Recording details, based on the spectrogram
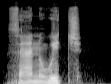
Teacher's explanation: सैंडविच में डी की एलिजन होती है, सैंडविच। और इसकी असल में इसको प्रोनाउंस भी आमतौर पर अब इसी तरह किया जाता है।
